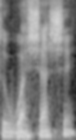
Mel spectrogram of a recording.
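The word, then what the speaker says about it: Wazhazhe: Et il y a un lien historique entre les Indiens Osages, Wasazé, ça veut dire, en fait ça se prononce Washache, et ce sont les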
